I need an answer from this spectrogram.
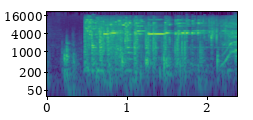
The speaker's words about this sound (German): Jemand hat einen Stein ins Fenster geworfen.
